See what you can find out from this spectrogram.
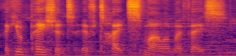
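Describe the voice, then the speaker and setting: A man's voice: medium pitch, brisk, over music. A man playing a visual novel, reading its first-person narration dramatically with reactions.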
